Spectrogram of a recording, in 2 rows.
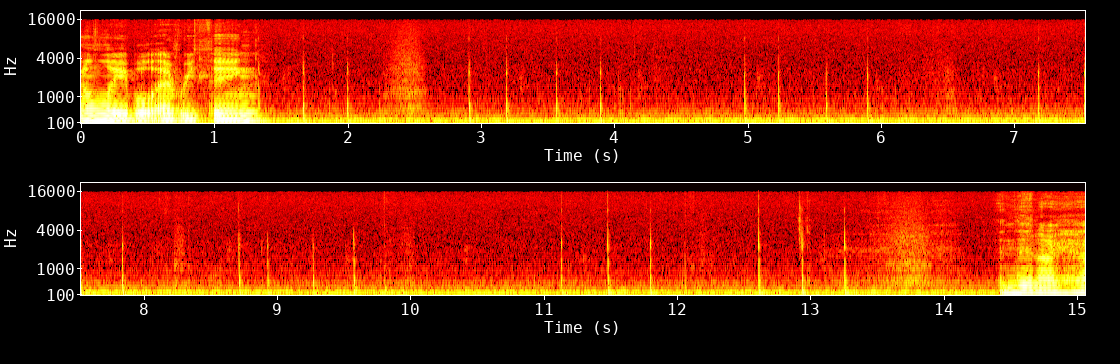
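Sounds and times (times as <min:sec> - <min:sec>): low hum: 0:00.0 - 0:15.0
stylus tapping on tablet screen: 0:01.2 - 0:02.2, 0:02.8 - 0:04.2, 0:04.9 - 0:06.1, 0:07.1 - 0:08.0, 0:08.6 - 0:10.0, 0:11.1 - 0:13.4.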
